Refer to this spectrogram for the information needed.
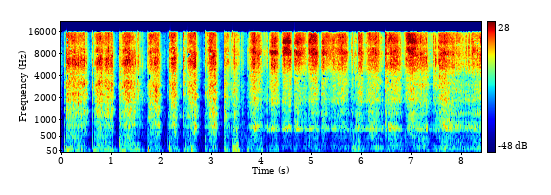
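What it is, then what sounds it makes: Sandpaper scratched. A rolled sandpaper tube held upright is scratched with long pointed nails in about eighteen short, gritty strokes at an uneven rhythm. Each stroke is a bright, dry rasp with a faint low thump underneath, and the strokes run close together with brief gaps between them.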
